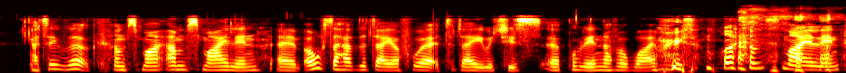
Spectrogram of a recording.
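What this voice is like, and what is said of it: Sore, strained voice. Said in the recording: “my voice is really sore today”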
